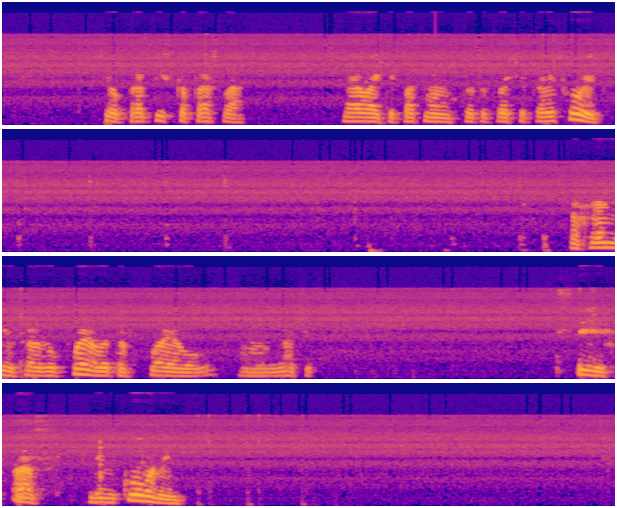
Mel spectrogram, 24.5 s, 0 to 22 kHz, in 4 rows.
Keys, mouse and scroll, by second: 1.0-2.0 middle drag, 4.0-9.5 drag, 10.6 middle click, 12.1-18.5 drag.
